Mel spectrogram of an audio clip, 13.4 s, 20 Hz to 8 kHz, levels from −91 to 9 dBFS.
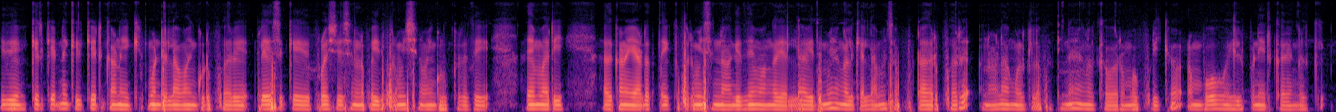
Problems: constant background noise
